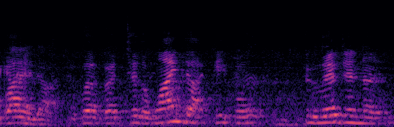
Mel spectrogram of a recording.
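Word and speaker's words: Wyandot: preach to i did not know how to pronounce the tribe but i got it but to the wine dot people who lived in the the sandusky area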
